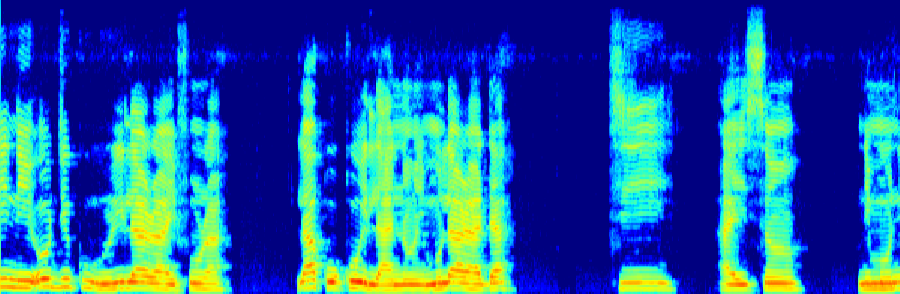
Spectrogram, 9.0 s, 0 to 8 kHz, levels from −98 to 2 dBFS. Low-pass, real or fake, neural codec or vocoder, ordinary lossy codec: none; real; none; none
